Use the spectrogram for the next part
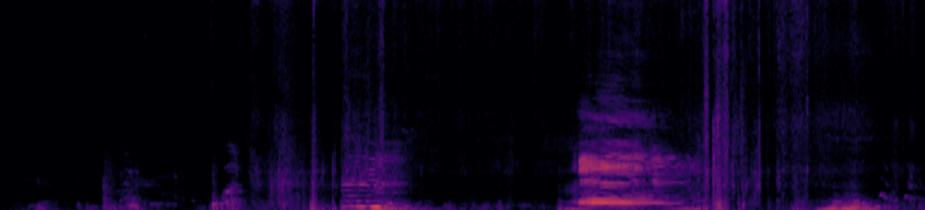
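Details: Sheep in the desert steppe, where a ewe has just given birth to a new lamb under a shepherd's care: two loud, quavering, harmonic bleats, a shorter one near five seconds and a longer wavering one around eight, with a man speaking Arabic throughout.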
